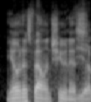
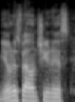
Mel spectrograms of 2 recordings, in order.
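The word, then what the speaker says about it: Jonas Valančiūnas: Uh wait, Jonas Valenunis, I almost said his name wrong. Yonas Valenunis, uh basically traded straight up for Dario Sarich, who played no minutes last year.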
